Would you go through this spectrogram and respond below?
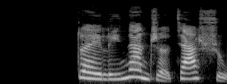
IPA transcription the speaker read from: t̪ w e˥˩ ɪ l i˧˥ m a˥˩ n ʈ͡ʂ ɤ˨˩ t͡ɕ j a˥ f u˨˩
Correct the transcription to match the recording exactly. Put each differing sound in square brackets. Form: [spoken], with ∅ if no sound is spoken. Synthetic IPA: t̪ w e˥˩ ɪ l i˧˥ [n] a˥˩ n ʈ͡ʂ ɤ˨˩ t͡ɕ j a˥ [ʂ] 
